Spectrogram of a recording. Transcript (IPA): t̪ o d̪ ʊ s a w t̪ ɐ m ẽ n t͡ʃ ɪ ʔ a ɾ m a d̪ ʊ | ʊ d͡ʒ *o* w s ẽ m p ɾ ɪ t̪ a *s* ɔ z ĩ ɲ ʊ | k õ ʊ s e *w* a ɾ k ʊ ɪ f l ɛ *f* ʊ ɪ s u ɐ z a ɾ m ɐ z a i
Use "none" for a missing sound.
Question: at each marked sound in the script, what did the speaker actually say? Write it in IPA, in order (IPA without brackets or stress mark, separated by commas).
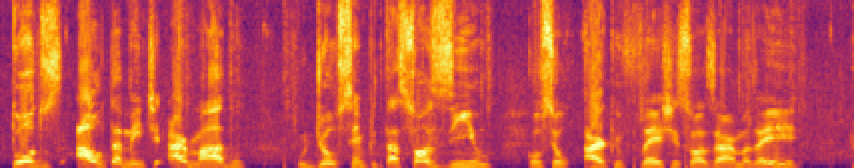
o, s, w, ʃ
